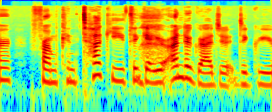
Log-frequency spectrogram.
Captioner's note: giggles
